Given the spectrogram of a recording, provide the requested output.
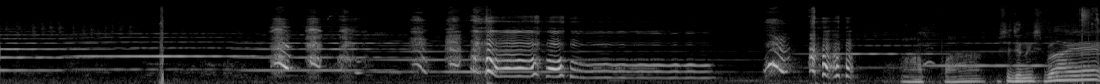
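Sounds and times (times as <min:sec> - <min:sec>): background music with held notes: 0:00.0 - 0:11.0
woman crying: 0:02.7 - 0:08.6.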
